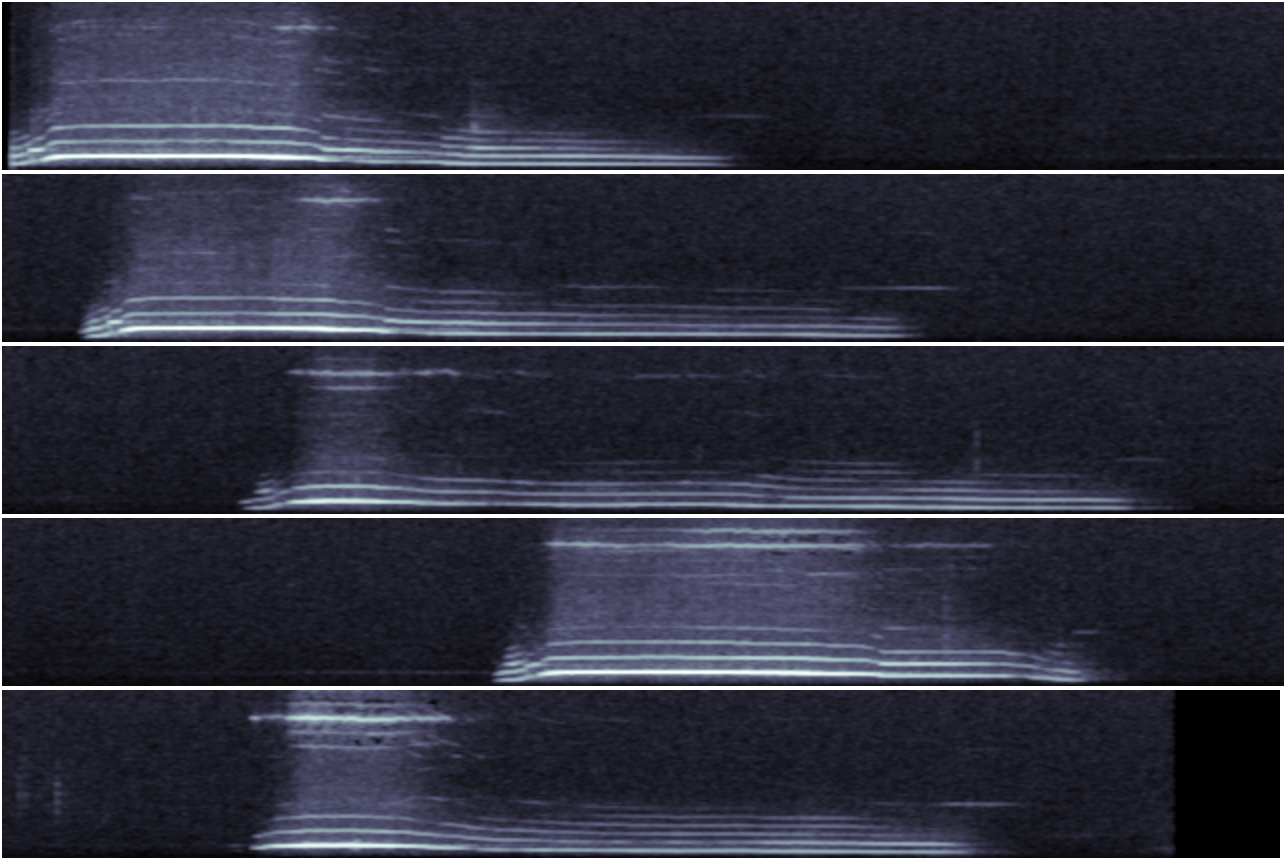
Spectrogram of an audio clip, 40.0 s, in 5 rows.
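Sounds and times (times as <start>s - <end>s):
long howl at the moon: 0.1s - 4.6s, 8.5s - 13.9s, 17.6s - 23.3s, 26.4s - 31.0s, 33.6s - 38.4s.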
